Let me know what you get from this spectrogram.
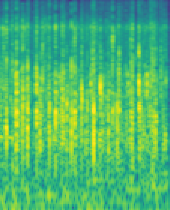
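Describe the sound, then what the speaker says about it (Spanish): A crowd claps for a parish priest from Zacatecas at a pilgrimage gathering in Tarimoro. The individual hand claps are distinct and uneven, a thin scattered patter rather than a full roar. "Denle un aplauso, por favor,"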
